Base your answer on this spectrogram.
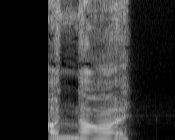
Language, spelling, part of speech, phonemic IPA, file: Navajo, ánaaí, noun, /ʔɑ́nɑ̀ːɪ́/, Nv-ánaaí.ogg
- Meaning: elder brother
